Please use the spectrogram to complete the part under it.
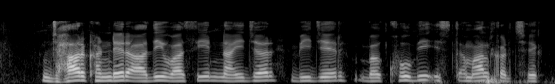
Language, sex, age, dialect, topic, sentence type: Magahi, male, 18-24, Northeastern/Surjapuri, agriculture, statement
